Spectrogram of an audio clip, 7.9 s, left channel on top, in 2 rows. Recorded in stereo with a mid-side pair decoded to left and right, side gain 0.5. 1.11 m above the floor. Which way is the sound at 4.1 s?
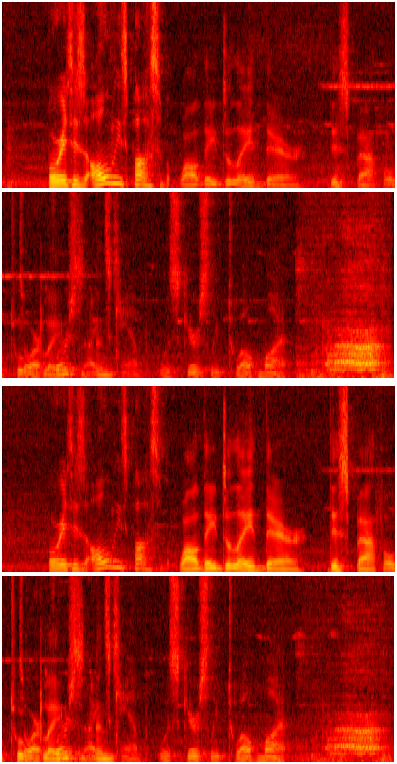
20° right.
